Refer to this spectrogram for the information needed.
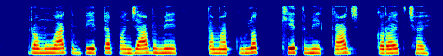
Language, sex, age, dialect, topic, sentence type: Maithili, female, 41-45, Bajjika, agriculture, statement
